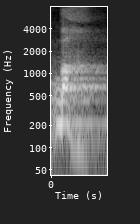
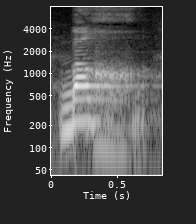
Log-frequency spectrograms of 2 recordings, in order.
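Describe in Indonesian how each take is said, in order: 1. Konsonan akhir ditekan keras dan dihentikan singkat. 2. Konsonan akhir mengalir lembut dengan udara yang terus keluar.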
